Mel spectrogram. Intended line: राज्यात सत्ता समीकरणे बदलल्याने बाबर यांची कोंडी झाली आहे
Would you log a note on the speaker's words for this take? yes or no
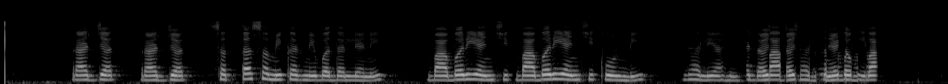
yes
